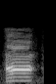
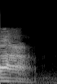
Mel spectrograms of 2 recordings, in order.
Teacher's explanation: الهمزة من أقصى الحلق والعين من وسط الحلق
